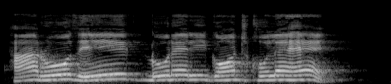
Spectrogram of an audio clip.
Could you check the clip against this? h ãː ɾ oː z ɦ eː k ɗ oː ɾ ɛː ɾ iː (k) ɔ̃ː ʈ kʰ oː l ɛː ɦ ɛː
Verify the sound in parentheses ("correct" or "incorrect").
incorrect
